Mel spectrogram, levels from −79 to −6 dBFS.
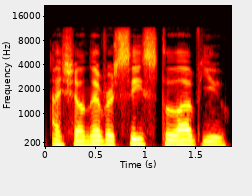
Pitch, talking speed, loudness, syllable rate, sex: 130 Hz, 225 wpm, -15 LUFS, 5.1 syllables/s, male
